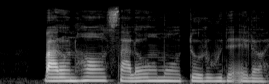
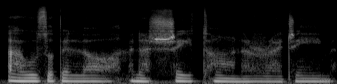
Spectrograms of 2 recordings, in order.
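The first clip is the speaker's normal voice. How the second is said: slow, drawn-out awed whisper of بسم الله; slower whispered prayer; 2 semitones lower, 7 dB quieter than usual. Acted. Narrator repeats the prayer, slower and more hushed. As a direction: stretch the prayer out in a fearful whisper.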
